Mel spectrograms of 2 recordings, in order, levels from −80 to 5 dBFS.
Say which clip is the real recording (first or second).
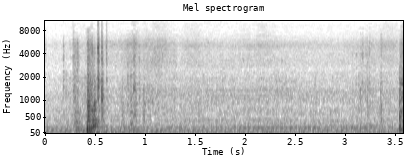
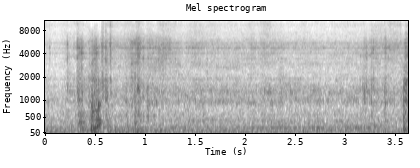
first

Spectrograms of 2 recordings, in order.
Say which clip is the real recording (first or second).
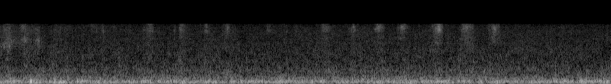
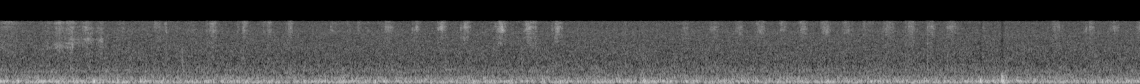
second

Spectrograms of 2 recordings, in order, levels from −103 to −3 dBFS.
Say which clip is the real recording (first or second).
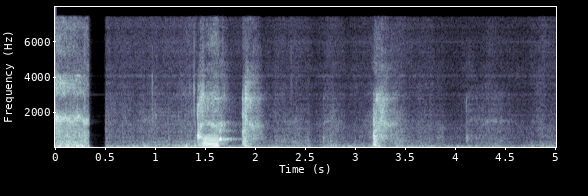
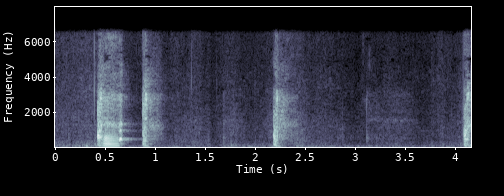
second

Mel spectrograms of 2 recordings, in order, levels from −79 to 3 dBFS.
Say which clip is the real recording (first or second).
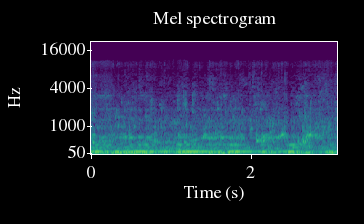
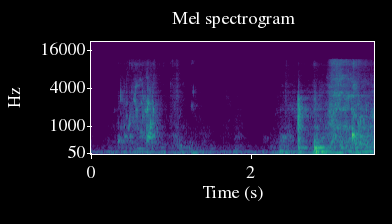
first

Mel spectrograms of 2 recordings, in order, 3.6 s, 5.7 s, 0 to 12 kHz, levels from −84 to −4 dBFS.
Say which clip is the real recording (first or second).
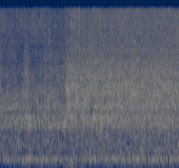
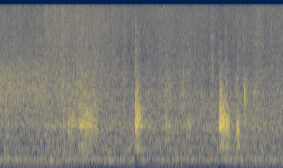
second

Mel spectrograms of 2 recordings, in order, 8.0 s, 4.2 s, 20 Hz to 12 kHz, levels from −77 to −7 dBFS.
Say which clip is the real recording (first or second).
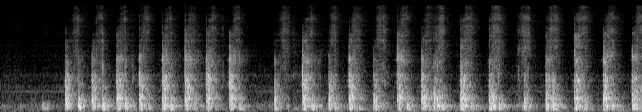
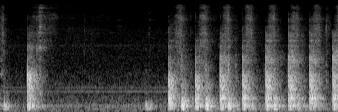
second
